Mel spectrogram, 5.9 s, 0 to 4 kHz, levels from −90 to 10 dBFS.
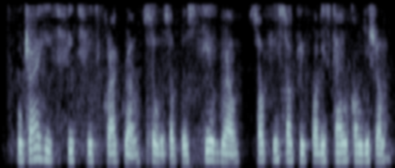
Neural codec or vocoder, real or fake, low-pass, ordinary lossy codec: codec, 16 kHz, 4 kbps, FreqCodec, larger model; fake; 3.6 kHz; AAC, 24 kbps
